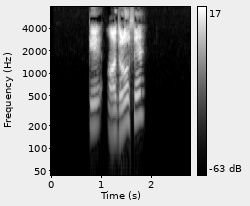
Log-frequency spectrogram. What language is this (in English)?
Wadiyara Koli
